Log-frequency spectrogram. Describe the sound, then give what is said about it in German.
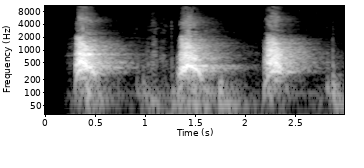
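Jerry, an old sled dog with a limping leg, barks three times at a steady, unhurried pace, each bark a loud, deep, rough woof that fades quickly, with short silent gaps between and no voices. “Zum Beispiel Jerry, den alten Schlittenhund, der ein Humpelbein hat.”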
